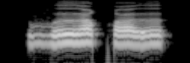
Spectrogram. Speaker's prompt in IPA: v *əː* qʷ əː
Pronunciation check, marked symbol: correct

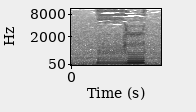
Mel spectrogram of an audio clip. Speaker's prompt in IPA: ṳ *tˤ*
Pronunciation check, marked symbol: incorrect: n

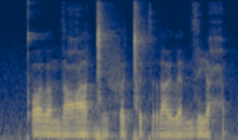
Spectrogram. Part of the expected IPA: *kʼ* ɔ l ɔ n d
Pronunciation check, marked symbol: correct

